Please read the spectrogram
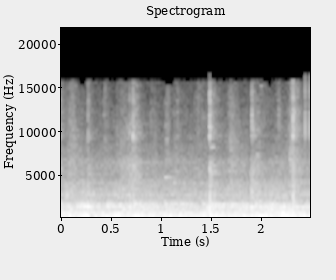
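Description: Steady restaurant room noise with faint music in the background and a light click about one and a half seconds in.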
